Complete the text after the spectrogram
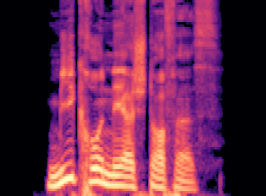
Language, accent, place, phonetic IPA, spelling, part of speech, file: German, Germany, Berlin, [ˈmiːkʁoˌnɛːɐ̯ʃtɔfəs], Mikronährstoffes, noun, De-Mikronährstoffes.ogg
- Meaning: genitive singular of Mikronährstoff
